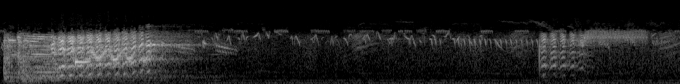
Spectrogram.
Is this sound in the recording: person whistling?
no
